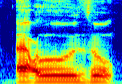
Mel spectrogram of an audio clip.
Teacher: Don't put any nasalization in dhal dhamma.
